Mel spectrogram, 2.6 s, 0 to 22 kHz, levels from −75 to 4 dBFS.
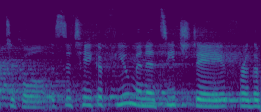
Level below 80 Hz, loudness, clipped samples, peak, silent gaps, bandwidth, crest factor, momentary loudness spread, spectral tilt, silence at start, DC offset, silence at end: -76 dBFS; -36 LUFS; under 0.1%; -20 dBFS; none; 16 kHz; 16 dB; 6 LU; -3 dB/octave; 0 s; under 0.1%; 0 s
